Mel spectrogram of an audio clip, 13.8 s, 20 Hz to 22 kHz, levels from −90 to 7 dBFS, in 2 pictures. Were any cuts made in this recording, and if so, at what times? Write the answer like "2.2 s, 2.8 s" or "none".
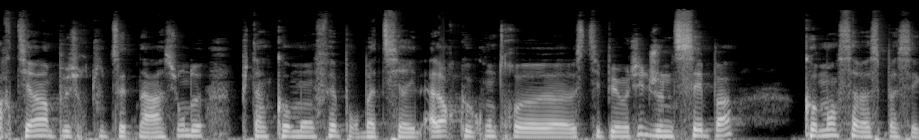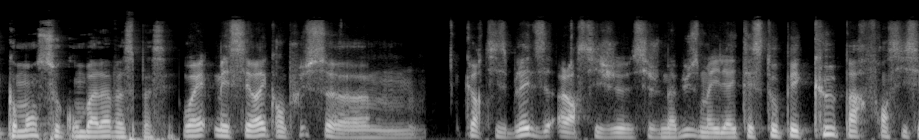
none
